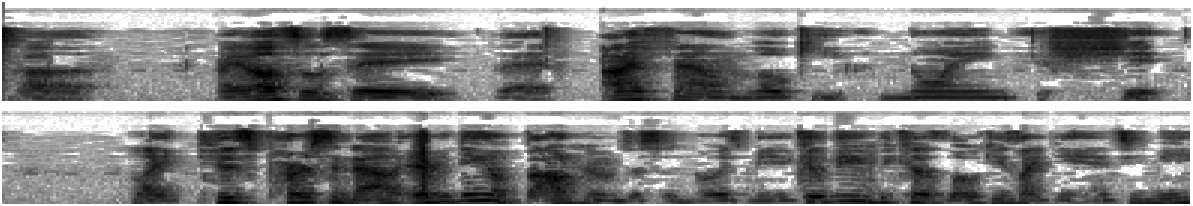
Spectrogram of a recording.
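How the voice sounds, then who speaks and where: A somewhat breathy man at a medium pitch, fairly slow, with very wide pitch swings. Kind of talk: casual movie review to camera. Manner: rambling, hesitant.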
